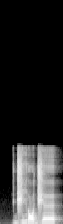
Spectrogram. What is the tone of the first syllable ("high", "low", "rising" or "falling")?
high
